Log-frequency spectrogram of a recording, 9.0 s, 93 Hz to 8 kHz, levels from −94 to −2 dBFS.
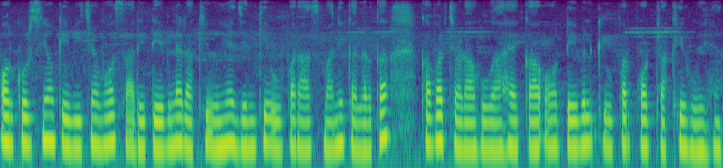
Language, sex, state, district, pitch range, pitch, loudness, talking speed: Hindi, female, Maharashtra, Chandrapur, 160-175 Hz, 165 Hz, -19 LUFS, 190 wpm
